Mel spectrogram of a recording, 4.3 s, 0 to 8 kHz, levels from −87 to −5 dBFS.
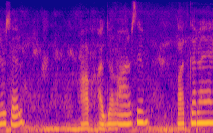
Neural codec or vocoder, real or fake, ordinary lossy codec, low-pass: codec, 16 kHz, 4 kbps, X-Codec, HuBERT features, trained on LibriSpeech; fake; none; none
